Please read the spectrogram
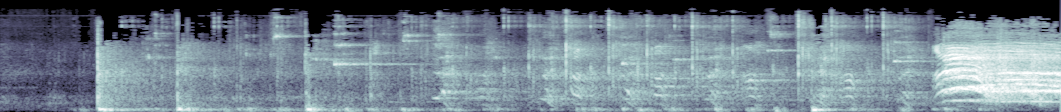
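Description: Table tennis rally: the celluloid ball clicks off bats and table, mixed with several heavy low thuds on the court floor. Near the end a loud shout breaks out as the point ends.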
